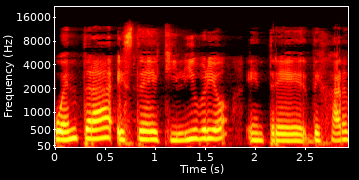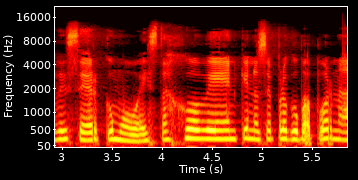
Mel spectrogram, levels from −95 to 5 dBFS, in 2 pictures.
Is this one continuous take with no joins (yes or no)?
no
